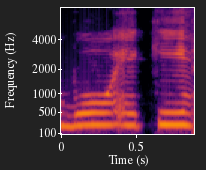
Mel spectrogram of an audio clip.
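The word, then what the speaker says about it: 貿易: Tsusin, Keisiki, Hewa, Sampo, Bo, Eki. Hai, Subarashi. Arigatou Arigatou gozaimasu ya. gozaimasu, Sensei. 100 juga. Minasang yang lainnya bisa ya? Ya. Bo Eki, walaupun ditulis Bo U Eki, tapi dibacanya Bo Eki.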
